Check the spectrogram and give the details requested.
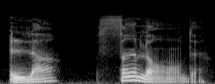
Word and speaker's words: Finlande: La Finlande. I-N here, nasal, un. A-N, nasal, en. And then D, final E, not pronounced.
